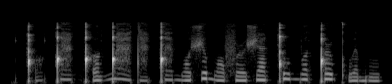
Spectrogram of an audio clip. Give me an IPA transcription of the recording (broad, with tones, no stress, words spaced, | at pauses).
ǃʼɔ̤˨ǃæ̤˧ ǃʼʌ˨ŋ͡ǃæ̤˦˨ tæ̤˨ǃɛ̤˧ bɔ˨ʃə˦bɔ˨ fə˞˨ʃæ˧ǃu˦ bʌ˦˨ǃə˞˦ kʷʼɛ˨bu˨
